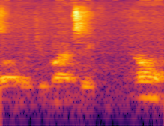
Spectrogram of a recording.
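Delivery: ordinary talk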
